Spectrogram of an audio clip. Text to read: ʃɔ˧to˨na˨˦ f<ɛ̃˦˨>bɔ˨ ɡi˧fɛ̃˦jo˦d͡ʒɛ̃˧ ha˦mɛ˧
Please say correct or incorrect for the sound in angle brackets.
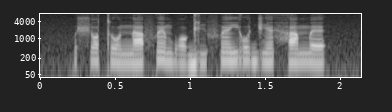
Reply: correct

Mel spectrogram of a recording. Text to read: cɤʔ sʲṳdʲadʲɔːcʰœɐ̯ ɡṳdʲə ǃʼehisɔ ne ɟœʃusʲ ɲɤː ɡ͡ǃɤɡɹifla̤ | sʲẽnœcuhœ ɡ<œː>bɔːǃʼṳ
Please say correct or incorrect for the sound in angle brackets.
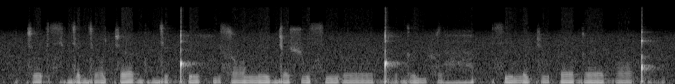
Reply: correct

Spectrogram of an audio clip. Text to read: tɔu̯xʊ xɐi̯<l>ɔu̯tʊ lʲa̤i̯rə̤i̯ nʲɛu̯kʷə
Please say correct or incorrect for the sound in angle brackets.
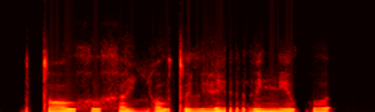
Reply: incorrect: ʎ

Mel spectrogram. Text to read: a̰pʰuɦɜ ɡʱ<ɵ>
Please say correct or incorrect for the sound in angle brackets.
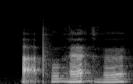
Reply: correct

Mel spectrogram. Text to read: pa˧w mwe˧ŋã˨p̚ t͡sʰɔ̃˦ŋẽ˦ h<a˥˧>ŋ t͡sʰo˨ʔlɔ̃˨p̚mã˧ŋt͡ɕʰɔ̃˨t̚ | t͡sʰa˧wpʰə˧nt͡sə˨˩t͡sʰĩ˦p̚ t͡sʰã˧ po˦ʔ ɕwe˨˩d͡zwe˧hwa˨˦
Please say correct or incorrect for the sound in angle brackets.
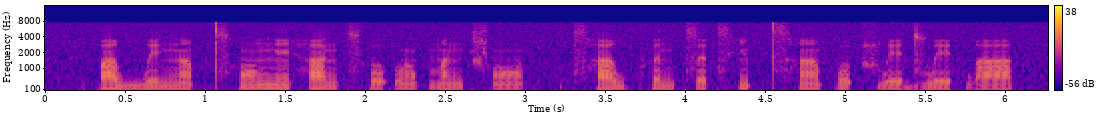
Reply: correct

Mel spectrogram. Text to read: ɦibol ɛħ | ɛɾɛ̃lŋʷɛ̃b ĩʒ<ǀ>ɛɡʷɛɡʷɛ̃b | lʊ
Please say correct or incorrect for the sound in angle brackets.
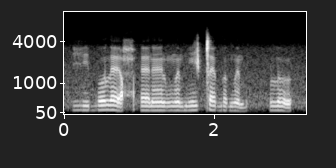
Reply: correct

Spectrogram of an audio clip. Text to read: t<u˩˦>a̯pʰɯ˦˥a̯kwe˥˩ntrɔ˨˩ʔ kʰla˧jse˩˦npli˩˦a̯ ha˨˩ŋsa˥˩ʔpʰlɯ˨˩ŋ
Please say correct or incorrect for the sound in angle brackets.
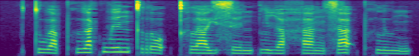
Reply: incorrect: u˨˩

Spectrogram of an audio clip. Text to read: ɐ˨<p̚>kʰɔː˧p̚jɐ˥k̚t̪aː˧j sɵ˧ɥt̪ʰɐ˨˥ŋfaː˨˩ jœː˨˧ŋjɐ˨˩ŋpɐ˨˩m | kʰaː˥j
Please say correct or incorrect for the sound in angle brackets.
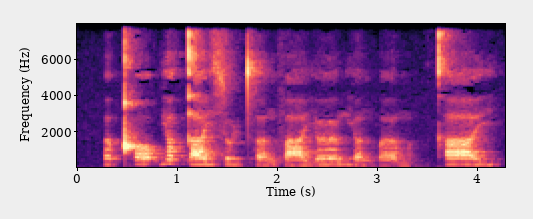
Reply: correct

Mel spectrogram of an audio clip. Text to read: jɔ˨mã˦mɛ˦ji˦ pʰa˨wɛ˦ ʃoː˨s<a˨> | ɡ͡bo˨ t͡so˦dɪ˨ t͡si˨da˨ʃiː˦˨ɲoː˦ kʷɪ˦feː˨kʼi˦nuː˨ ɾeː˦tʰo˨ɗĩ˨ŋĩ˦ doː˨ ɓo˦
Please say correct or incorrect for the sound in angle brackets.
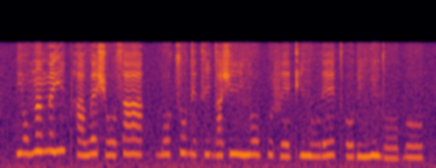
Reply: incorrect: a˦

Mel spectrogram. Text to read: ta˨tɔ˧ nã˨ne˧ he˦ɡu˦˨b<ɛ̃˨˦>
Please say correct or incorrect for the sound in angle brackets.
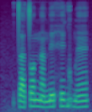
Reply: correct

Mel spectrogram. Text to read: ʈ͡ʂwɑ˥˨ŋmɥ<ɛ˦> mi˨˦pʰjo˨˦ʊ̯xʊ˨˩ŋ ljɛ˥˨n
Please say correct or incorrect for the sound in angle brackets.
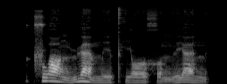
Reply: incorrect: ɛ˥˨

